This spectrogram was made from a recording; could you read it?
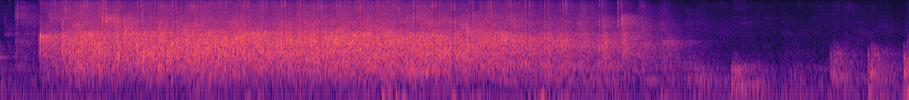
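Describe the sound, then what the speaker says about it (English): Sustained applause from a large crowd at an academic convocation, loud and dense clapping that holds steady for several seconds before thinning out into scattered claps. "let's give a round of applause to all the award winners from social work"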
